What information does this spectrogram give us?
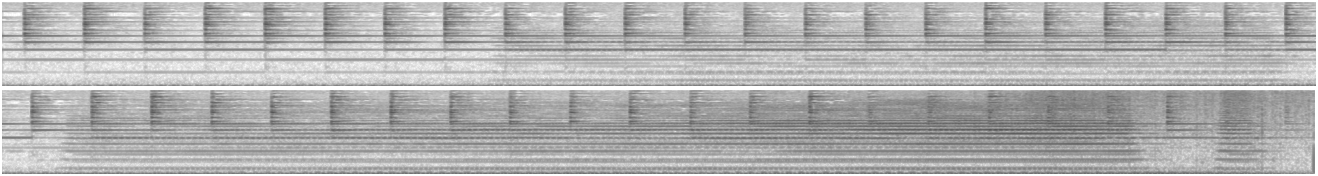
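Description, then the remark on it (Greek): A train rumbles steadily along the rails with a rhythmic clatter, while a long, loud, multi-tone horn blares over it for most of the time. No voices. “Ύστερα εκείνη η πρώτη νύχτα στο τρένο.”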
